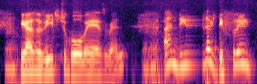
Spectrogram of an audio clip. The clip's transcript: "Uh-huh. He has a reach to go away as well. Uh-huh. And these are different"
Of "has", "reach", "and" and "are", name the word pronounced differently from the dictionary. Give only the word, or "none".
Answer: reach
